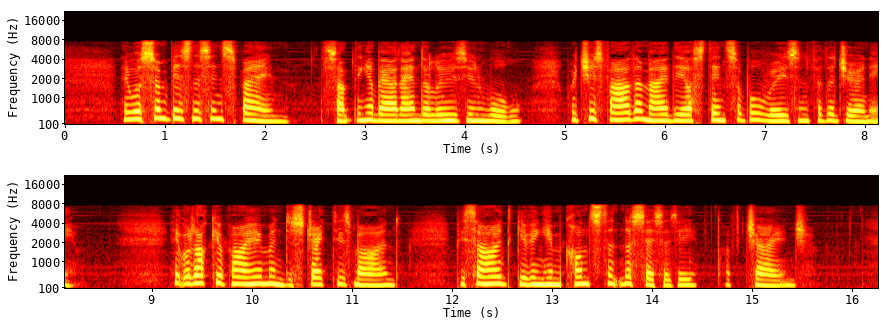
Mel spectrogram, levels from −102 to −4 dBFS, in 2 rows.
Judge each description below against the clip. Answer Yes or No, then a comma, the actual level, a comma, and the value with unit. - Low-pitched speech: No, high, 215 Hz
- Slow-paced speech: Yes, slow, 130 wpm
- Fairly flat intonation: No, average, 3.3 semitones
